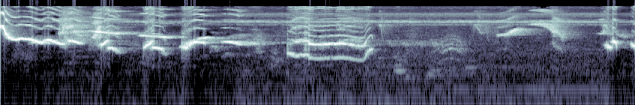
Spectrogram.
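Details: Oriental magpie-robin (kacer) singing in a 'gacor' style meant to provoke another bird to anger: loud clear whistled phrases that slide down, then a warbled rising-and-falling run, ending in brief sharp high notes.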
